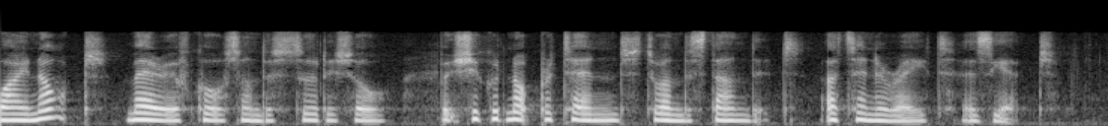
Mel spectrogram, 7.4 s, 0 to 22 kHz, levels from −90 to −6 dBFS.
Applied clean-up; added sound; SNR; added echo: none; none; none; none.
